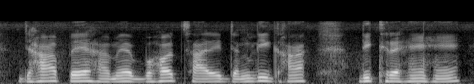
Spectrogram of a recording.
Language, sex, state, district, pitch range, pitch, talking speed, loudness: Hindi, male, Jharkhand, Ranchi, 135-150 Hz, 140 Hz, 125 wpm, -17 LUFS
